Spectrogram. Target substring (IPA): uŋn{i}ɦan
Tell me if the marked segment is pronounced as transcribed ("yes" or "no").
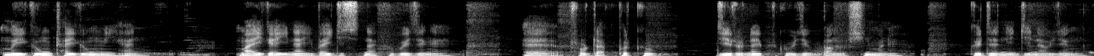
yes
